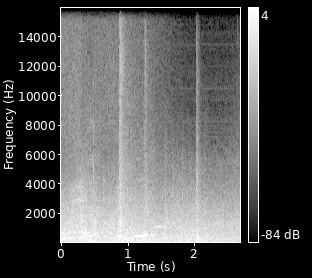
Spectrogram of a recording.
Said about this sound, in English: Footage of the second plane hitting the South Tower. Boom!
